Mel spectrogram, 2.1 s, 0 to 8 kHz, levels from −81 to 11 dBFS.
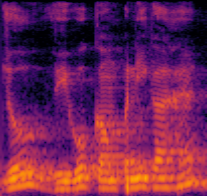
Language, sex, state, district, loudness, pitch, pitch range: Hindi, male, Uttar Pradesh, Lucknow, -15 LUFS, 140 Hz, 125-150 Hz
